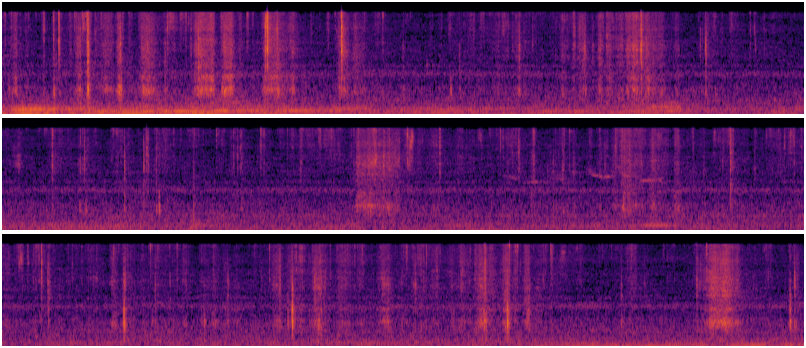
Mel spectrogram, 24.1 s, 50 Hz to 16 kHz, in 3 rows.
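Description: Pineapple-covered 2x2 puzzle cube being twisted by hand: faint scraping and rustling of the rough pineapple skin as the chunks turn, with scattered sharp clicks.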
